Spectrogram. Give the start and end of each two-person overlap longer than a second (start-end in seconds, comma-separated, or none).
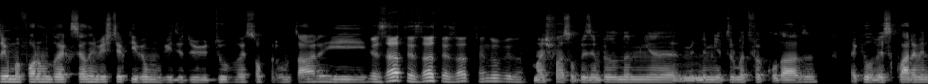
none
